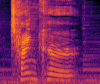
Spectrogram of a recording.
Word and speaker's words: Tanqueray: miss it um tanker it's supposed to be pronounced if it's the gin i'm thinking of tanker oh no tang ker a tankari or tanqueray yes i just the gin in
